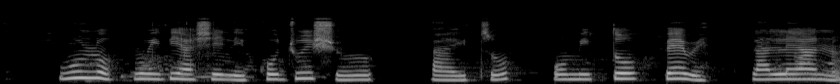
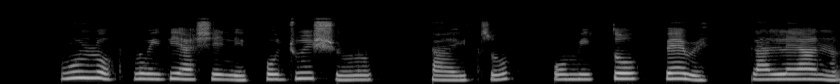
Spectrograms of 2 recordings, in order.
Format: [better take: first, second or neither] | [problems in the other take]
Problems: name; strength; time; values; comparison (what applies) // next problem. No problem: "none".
first | noise reduction (neural mask model DeepFilterNet 3)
